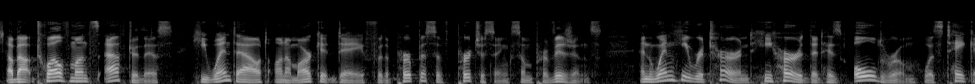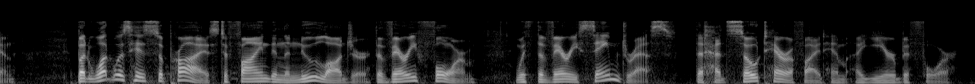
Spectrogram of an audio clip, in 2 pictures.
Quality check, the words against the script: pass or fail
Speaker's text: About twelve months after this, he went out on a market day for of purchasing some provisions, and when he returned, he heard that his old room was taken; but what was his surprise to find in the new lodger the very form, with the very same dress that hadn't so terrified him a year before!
fail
